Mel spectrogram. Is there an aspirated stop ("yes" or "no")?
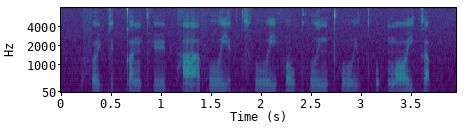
yes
